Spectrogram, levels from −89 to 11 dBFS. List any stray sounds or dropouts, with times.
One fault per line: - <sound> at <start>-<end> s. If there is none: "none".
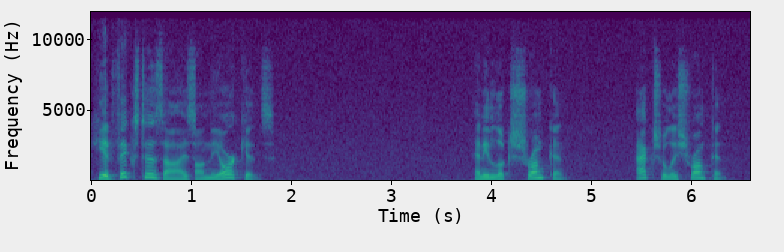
none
